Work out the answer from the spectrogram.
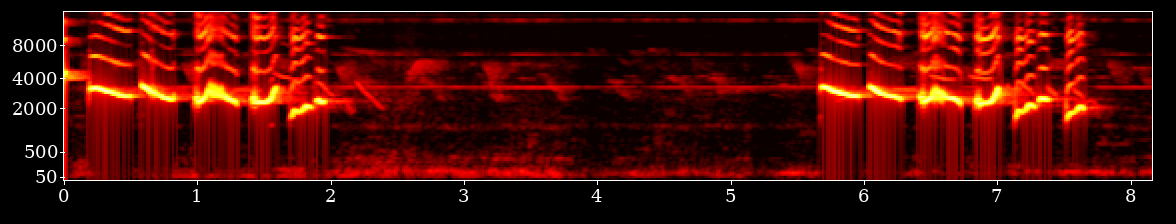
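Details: Caged oriental magpie-robin kept as a pet gives two bursts of bright, rapid whistled notes with sweeping and dipping slurs, separated by several seconds of near silence with faint low rumble.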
